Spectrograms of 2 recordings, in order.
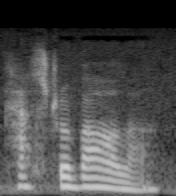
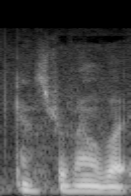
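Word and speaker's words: Castrovalva: What was the master's TARDIS disguised as in Castravala? Castraalva.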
